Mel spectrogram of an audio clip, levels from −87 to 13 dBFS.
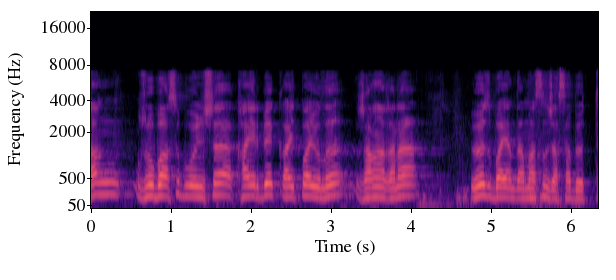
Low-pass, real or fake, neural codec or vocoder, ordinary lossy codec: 7.2 kHz; real; none; AAC, 48 kbps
